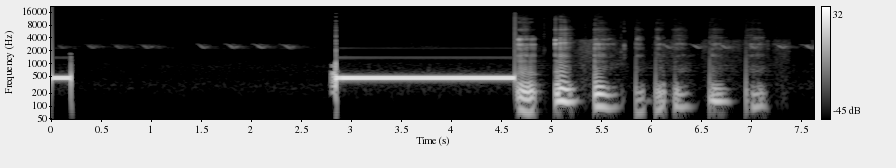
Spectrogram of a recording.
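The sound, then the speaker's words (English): Ringback tone of an outgoing telephone call: a brief tone burst at the start, then a single steady, low electronic tone lasting almost two seconds before a voice starts talking. “If not, we'll give it a few rings.”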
